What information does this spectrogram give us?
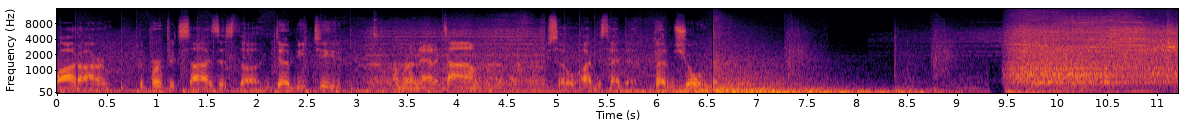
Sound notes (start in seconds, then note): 3.6 machine buzzing; 6.1 suspenseful music; 9.5 machine buzzing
